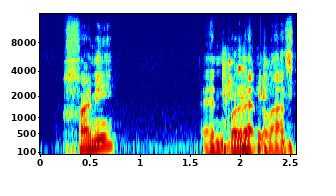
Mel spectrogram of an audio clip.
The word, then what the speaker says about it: Jaime: That'll be pronounced Jaime. Jaime.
